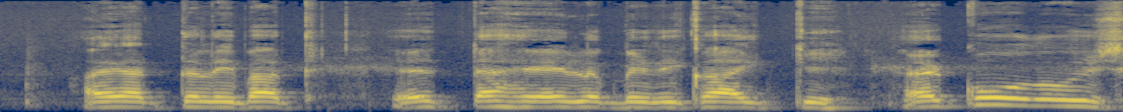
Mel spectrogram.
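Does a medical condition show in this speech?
Yes: cerebral palsy; from birth, hypoxia when stuck on mother's tailbone during delivery, mainly mobility impairment, limits movement, speech; Nigerian assistant acts as hands for 7 years, turns book pages, helps make sign of cross; somewhat unclear, self-described.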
